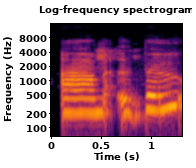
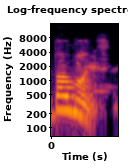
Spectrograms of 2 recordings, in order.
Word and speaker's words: Beaumont: me today yeah absolutely most people get my last name wrong they spell they pronounce it boo or bow or but you got it right first time Beaumont yeah Jennifer but White's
